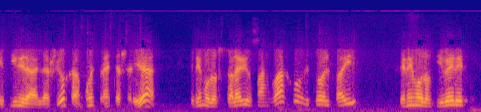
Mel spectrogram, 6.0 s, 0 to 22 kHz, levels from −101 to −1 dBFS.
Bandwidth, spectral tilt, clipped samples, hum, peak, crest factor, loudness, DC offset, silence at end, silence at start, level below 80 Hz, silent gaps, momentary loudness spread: 15.5 kHz; -4.5 dB/octave; under 0.1%; none; -12 dBFS; 16 dB; -28 LUFS; under 0.1%; 0.2 s; 0 s; -68 dBFS; none; 9 LU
